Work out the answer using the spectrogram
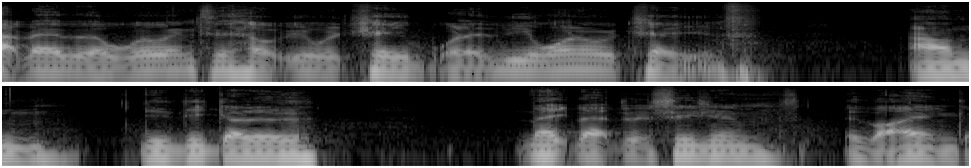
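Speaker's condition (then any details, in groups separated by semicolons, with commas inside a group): Cerebral palsy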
